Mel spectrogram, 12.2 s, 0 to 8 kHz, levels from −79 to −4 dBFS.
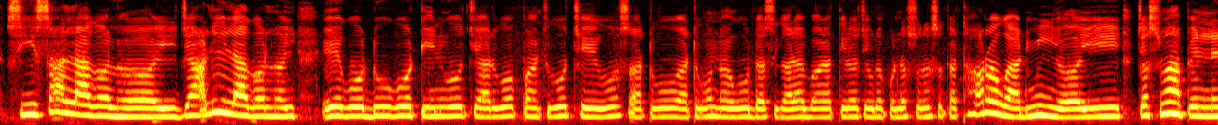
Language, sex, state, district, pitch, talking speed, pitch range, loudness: Bajjika, female, Bihar, Vaishali, 215 Hz, 150 wpm, 200-225 Hz, -17 LUFS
